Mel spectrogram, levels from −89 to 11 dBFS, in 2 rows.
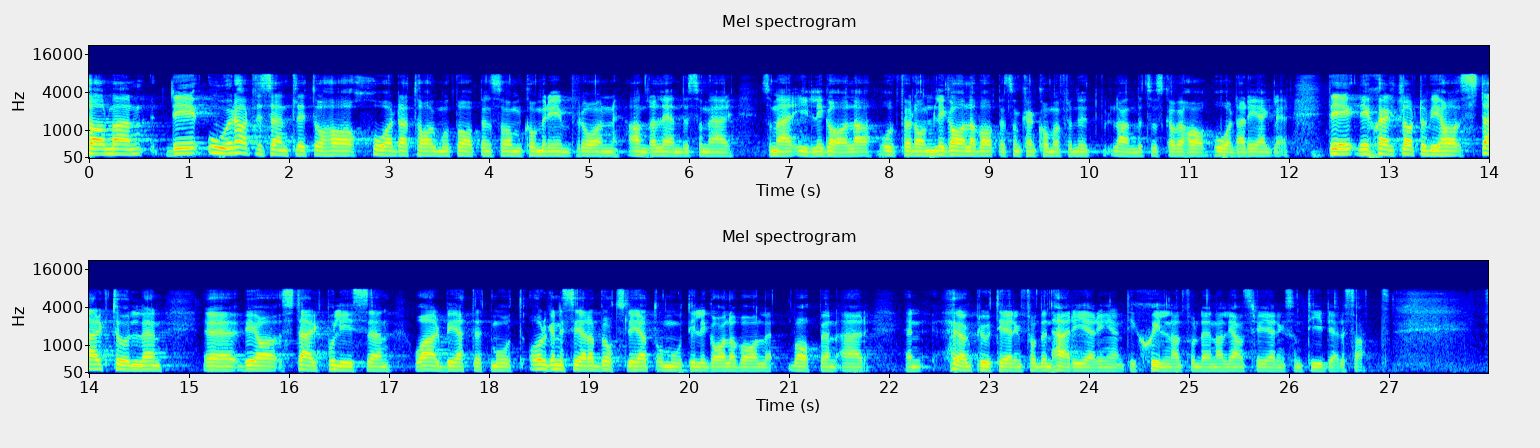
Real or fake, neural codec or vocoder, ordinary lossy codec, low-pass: real; none; none; none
